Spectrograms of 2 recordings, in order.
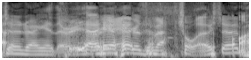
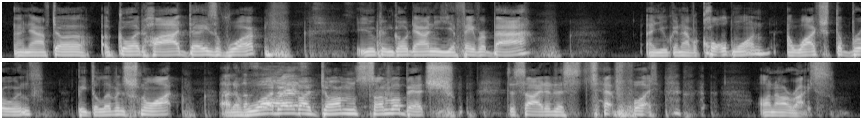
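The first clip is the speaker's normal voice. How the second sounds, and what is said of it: Put-on Boston accent. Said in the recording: “I just liked it for the Boston accent. That was great.”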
